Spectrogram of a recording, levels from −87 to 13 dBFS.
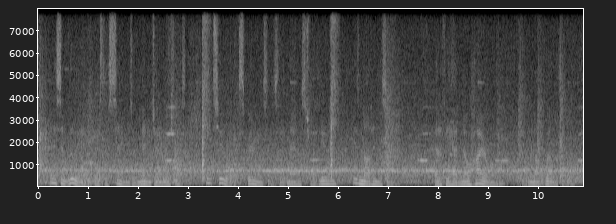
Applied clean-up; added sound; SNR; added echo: none; Train + Snare drum; -2 dB; none.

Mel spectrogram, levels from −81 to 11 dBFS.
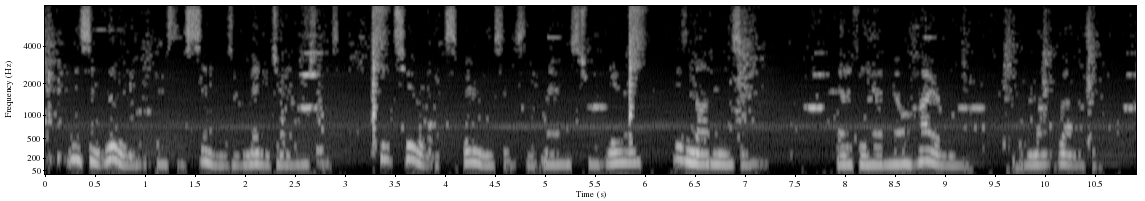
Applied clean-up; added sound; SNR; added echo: classical method spectral subtraction.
